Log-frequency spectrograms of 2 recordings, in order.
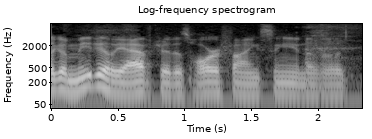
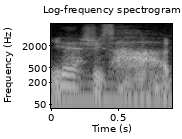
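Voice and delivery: put-on lecherous, creepy old man voice; 5 dB quieter than usual. Retelling what a creepy old man said about a model: imitating a creepy old man.

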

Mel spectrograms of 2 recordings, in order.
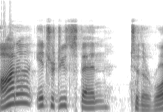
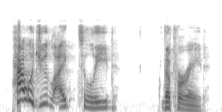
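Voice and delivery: plain

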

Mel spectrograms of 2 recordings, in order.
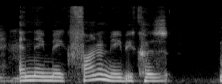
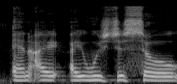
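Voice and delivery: ordinary talk, nothing marked

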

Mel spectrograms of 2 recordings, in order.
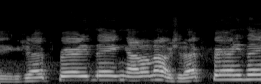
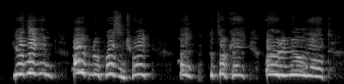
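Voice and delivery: very high, tweaked-out, strung-out voice. Voicing a character in a role-play scene, in a meth addict voice. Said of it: "I'm picturing him as like a meth addict right now in my head when I'm doing that voice".

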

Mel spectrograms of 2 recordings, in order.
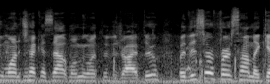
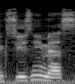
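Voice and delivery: normal talking voice

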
